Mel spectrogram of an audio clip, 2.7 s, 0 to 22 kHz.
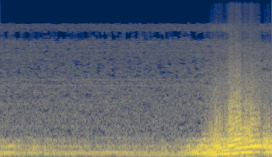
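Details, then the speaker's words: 2013 Hyundai Genesis Coupe 3.8L, rear muffler removed, split Y-pipe axle-back with factory resonator and cats, 3.5-inch dual burnt tips; cold exhaust may briefly backfire; low even burble swelling to smooth deep roar on rev, no popping or rattles; normal. "Sounds pretty good. Should be what the customer's looking for."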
